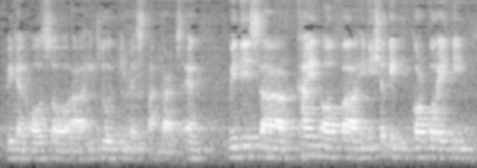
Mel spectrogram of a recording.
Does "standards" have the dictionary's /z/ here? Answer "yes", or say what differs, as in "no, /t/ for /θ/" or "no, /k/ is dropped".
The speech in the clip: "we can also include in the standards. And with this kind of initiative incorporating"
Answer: no, /s/ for /z/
